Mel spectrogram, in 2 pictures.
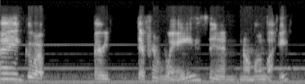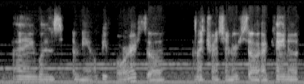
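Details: Dysarthria in an adult transgender woman born with cerebral palsy (congenital), who also reports grammar difficulties and has attended learning-disability support programs.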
